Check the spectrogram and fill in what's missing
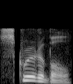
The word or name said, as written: scrutable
